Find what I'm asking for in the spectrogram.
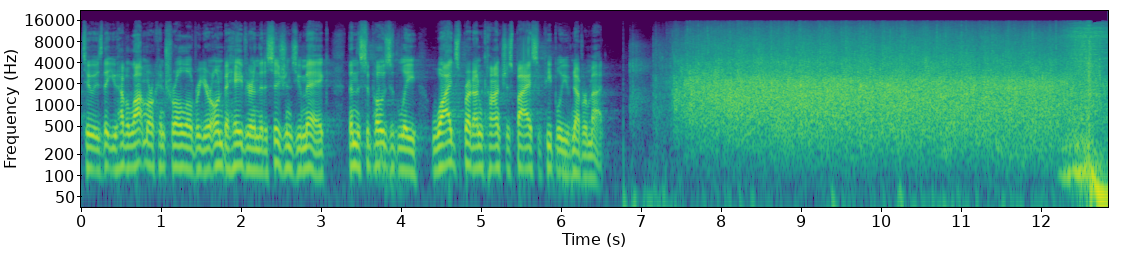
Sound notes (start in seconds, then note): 6.8 audience applause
